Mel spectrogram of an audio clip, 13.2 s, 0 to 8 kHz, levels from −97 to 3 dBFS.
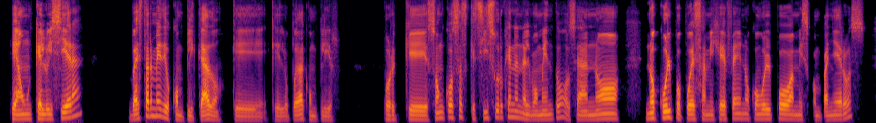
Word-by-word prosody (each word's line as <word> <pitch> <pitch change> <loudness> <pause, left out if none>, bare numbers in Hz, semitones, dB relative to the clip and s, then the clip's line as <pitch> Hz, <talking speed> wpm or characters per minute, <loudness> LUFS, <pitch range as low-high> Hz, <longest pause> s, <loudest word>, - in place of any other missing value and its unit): que 115 - +6
aunque 110 +1 +4
lo 115 0 +1
hiciera, 145 - +4 0.8
va - - +5
a - - +9
estar 180 -1 +3
medio 180 -5 +2
complicado 95 -1 +1
que, 85 -2 -7
que 95 - -9
lo 90 0 -11
pueda 110 +2 0
cumplir. 90 -1 -12 0.7
Porque 105 - -1
son 130 +2 -1
cosas 150 +2 0
que - - -8
sí 140 - 0
surgen 155 +2 0
en 145 -4 -5
el 115 -1 -1
momento. 105 +7 -5
O - - -8
sea, 100 -2 -2
no, 115 +3 +2 0.4
no 130 +1 +4
culpo, 140 -3 +2
pues, 115 0 +2
a 110 - -3
mi 105 0 -6
jefe, 120 +3 -2
no 115 -1 -8
culpo 115 0 0
a - - 0
mis 105 -1 -4
compañeros. 100 +2 -5
110 Hz, 170 wpm, -26 LUFS, 100-130 Hz, 0.8 s, a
